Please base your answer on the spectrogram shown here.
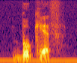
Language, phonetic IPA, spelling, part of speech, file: Polish, [ˈbucɛf], bukiew, noun, Pl-bukiew.ogg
